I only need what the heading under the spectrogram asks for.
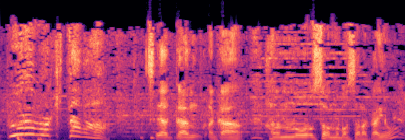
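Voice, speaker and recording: An excitable man with a broad Kansai accent chatters through his game pulls, his voice leaping wildly from low mutters to high yelps. He exclaims and muses aloud in a loose, casual way. Game music plays clearly underneath. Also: fast talker. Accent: Kansai Japanese. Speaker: gaming YouTuber.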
